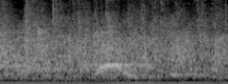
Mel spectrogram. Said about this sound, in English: Yes, if you want to clap for me, clap for me.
